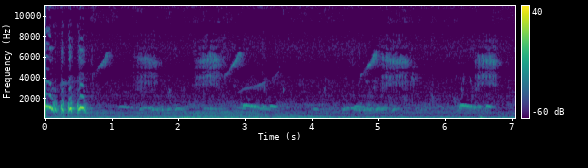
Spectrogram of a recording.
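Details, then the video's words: Lure song of a zebra dove, meant to make other birds start singing: one bright rolling burst of coos at the start, then faint scattered soft coos and distant high notes over a low rumble. "perkutut raja pikat cocok untuk memancing burung cepat bunyi"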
